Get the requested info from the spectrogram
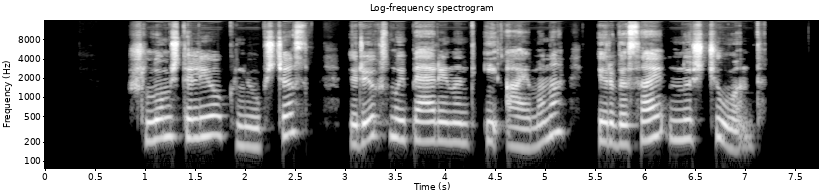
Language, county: Lithuanian, Marijampolė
